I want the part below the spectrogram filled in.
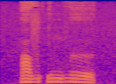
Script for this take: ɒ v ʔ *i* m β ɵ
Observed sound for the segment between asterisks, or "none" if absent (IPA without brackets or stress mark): i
